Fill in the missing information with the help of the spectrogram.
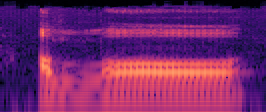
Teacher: আল্লাহুম্মা আল্লাহ এখানে দেখুন আল্লাহ বলতে হবে এটাকে পর বলা হয় আল্লাহ শব্দের লামকে মোটা করে পড়তে হয় · উপরে খাড়া জবর রয়েছে এখানে এক আলিফ টান দিয়ে পড়তে হবে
